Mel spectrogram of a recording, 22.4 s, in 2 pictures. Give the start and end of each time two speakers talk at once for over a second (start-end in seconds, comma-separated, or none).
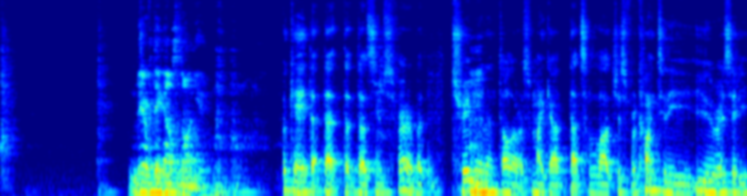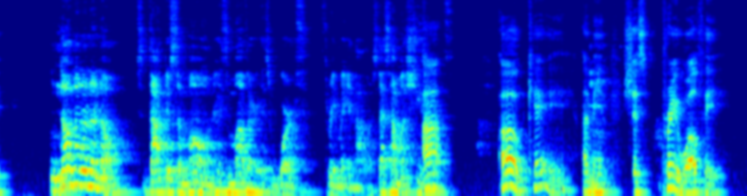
none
